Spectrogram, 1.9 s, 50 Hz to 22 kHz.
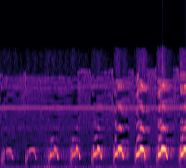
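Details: Osprey at its nest at Loch Garten, Scotland, on 20 June 2012 at 13:24, delivering fish to chicks, recorded by nest webcam: a quickening run of about nine sharp, downward-hooked whistled chirps growing louder, with steady low hum behind.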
